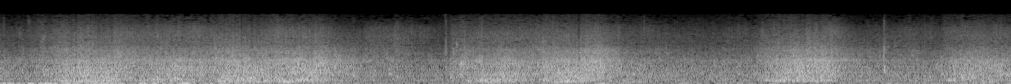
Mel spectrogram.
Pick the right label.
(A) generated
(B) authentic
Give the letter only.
A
